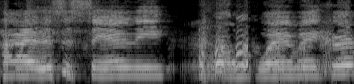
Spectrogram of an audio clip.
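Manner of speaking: put-on high, very slow, drunken news reporter voice. Acting out a reporter who shows up drunk: mock drunk reporter. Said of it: "Did she show up drunk?".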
